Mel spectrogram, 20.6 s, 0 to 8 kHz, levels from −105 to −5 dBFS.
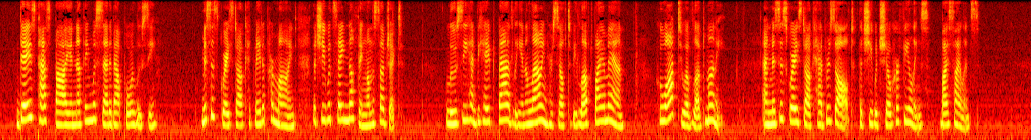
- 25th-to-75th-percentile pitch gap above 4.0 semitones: Yes, average, 4.7 semitones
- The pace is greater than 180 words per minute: No, average, 165 wpm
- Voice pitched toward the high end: Yes, high, 240 Hz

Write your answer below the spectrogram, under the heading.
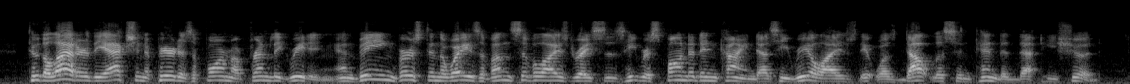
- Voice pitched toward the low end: No, medium, 175 Hz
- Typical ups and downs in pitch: Yes, average, 4.2 semitones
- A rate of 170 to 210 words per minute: Yes, average, 185 wpm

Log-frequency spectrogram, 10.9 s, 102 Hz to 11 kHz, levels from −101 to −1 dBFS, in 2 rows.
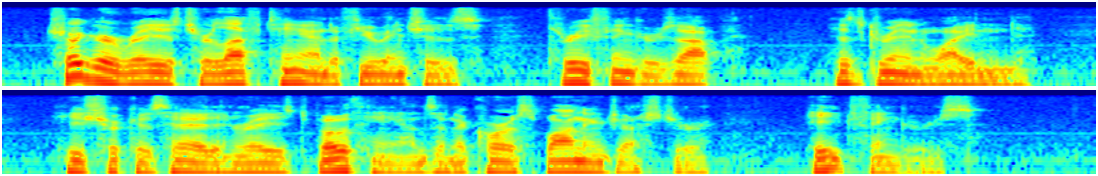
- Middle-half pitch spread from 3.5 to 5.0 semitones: No, average, 3.0 semitones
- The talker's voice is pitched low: Yes, low, 100 Hz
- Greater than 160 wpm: No, average, 155 wpm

